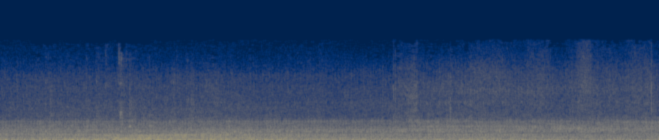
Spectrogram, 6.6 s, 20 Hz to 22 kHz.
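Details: 1987 Mercedes-Benz 300D diesel on 100% vegetable oil, stock muffler before the swap: a steady, even diesel clatter at idle with a deep exhaust rumble, no misses or knocks; healthy idle.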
